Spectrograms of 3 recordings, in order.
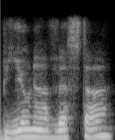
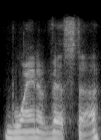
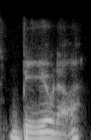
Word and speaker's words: Buena Vista: And everybody in their region, I think, has places on the map that are not pronounced the way that they look and that the rest of the world might think they are spelled or pronounced.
